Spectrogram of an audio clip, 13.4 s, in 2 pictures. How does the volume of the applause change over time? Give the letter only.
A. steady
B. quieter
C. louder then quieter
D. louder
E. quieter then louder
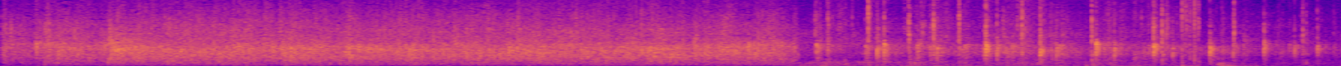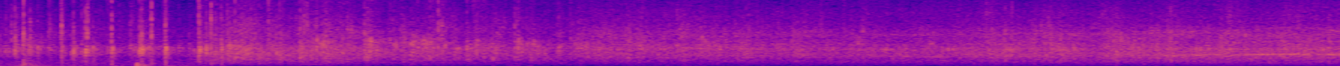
B.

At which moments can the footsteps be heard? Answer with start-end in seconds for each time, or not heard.
3.9-7.5.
